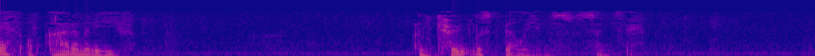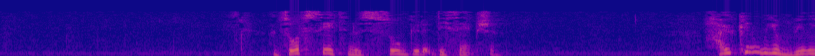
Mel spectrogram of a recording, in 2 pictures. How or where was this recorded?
large echoing room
